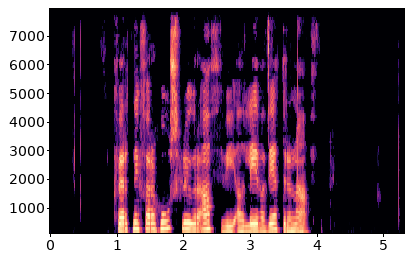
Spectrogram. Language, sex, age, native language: Icelandic, female, 40-49, Icelandic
